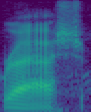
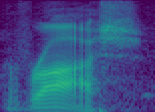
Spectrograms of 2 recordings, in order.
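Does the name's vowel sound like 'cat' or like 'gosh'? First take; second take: cat; gosh. First: The vowel sounds like the one in 'cat'. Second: The vowel sounds like the one in 'gosh'. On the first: The speaker calls it wrong. "Not Rash" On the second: The speaker calls it right.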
